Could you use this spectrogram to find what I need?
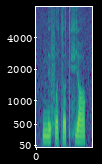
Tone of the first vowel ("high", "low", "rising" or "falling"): high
